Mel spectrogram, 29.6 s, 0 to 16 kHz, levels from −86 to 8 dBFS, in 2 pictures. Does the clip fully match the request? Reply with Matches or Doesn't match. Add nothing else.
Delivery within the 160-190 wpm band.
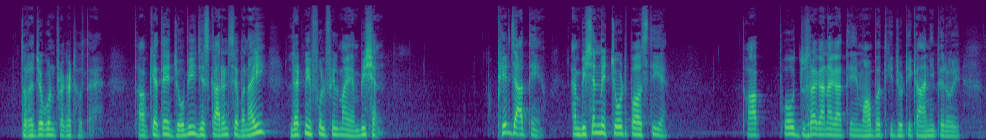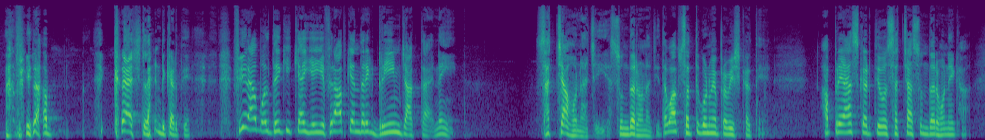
Matches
